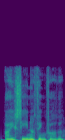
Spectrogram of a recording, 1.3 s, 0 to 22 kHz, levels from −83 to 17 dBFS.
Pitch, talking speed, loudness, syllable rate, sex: 125 Hz, 185 wpm, -14 LUFS, 5.3 syllables/s, male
